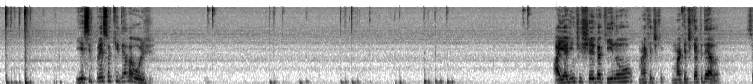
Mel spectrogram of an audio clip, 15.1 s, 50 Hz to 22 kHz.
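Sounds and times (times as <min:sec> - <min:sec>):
soft keyboard keystrokes: 0:06.8 - 0:09.1.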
